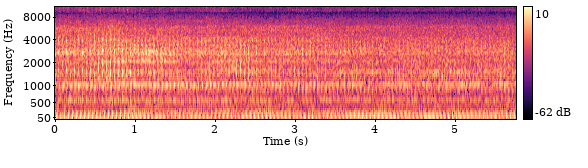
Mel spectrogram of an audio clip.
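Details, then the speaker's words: 2008 Polaris Sportsman 800 EFI after installing a new fuel pump sending unit: deep, steady low thump about three and a half pulses a second, no stumbles or surges, no leaks; normal idle. "yeah she runs really good there's no leaks coming out of the top here no leaks coming out of the bottom"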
